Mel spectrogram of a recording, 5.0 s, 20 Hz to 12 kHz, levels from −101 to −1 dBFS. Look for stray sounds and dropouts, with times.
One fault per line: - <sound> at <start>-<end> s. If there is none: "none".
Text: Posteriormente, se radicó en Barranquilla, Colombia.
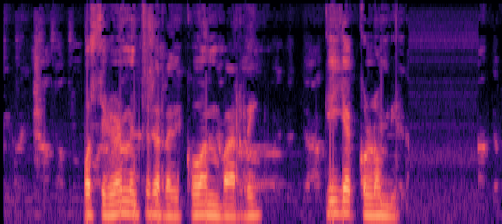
none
